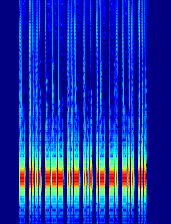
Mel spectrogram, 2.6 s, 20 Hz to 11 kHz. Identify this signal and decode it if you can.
Morse code, heard as a keyed tone, about 51 wpm, 700 Hz. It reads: THOUSANDS
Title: Sets of 4 Words - New Word Drill - 50wpm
